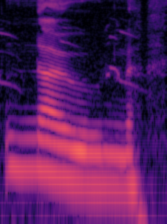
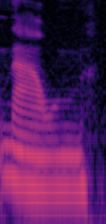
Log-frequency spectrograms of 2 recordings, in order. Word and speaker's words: know: word to know and know careful it doesn't sound like now I know you've got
